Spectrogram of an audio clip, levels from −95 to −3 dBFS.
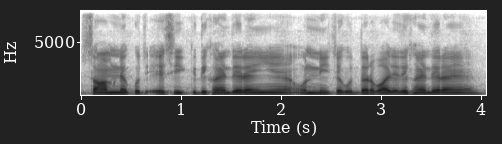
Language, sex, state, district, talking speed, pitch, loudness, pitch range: Hindi, male, Uttar Pradesh, Shamli, 220 wpm, 130 Hz, -16 LUFS, 120-135 Hz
